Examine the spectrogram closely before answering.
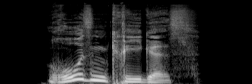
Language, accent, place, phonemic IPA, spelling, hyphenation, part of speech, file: German, Germany, Berlin, /ˈʁoːzn̩ˌkʁiːɡəs/, Rosenkrieges, Ro‧sen‧krie‧ges, noun, De-Rosenkrieges.ogg
- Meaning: genitive singular of Rosenkrieg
